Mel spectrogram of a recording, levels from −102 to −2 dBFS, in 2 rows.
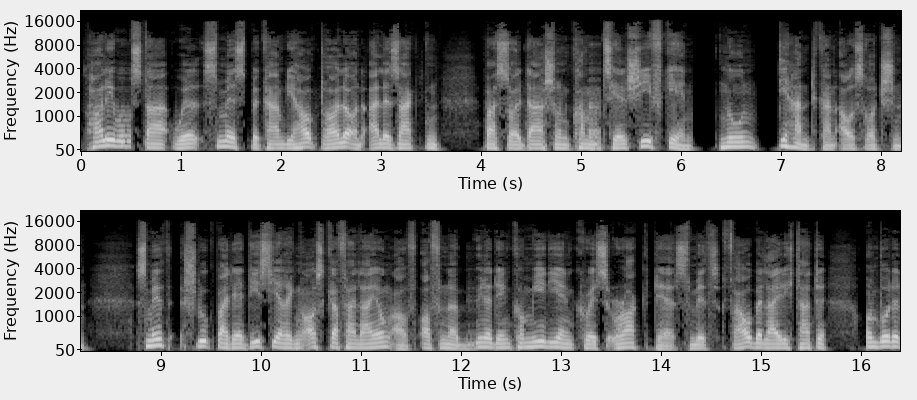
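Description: AAC frame loss with concealment hits at 0.39, 5.08 and 12.04 s. Each 85 ms gap is rebuilt from the last good spectrum. It sounds smeared, noisy or phasey.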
